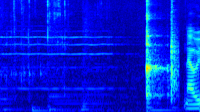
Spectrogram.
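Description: A quiet pour of liquid from a steel cocktail shaker tin into a glass, then about one and a half seconds in a single sharp knock as the metal tin is set down on the stone countertop.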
